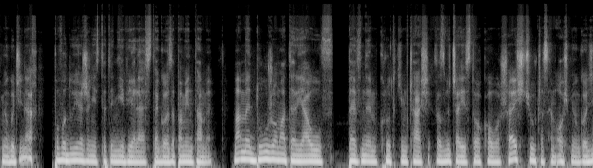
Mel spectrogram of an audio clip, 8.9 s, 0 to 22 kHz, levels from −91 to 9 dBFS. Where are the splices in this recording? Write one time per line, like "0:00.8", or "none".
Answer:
0:03.5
